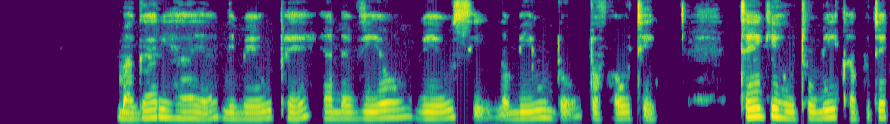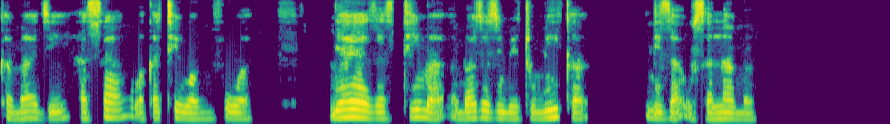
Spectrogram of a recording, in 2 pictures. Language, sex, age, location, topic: Swahili, female, 25-35, Nairobi, finance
